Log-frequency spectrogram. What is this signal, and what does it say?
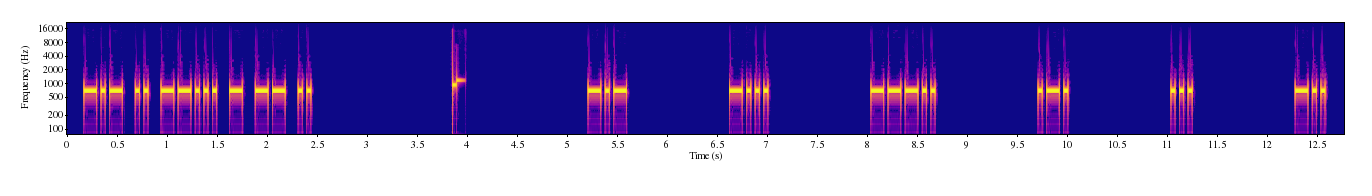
Morse code, heard as a keyed tone, about 28 wpm, spaced as for 12 wpm, 700 Hz. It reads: KI7TMI KB8RSD
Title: USA Call Signs - 6 Characters - 8x Character Spacing - 28wpm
